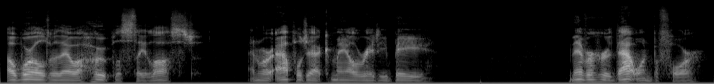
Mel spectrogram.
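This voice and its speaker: A man's voice: on the low side, pushed and bright. A man reading scripted fiction aloud as the narrator of a story. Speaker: audiobook narrator of fan fiction.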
